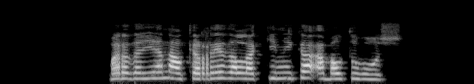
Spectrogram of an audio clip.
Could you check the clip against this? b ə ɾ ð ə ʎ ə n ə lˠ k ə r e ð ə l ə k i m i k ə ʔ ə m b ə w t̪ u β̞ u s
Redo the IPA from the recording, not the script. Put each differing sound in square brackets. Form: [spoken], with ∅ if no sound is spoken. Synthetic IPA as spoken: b ə ɾ ð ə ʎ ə n ə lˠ k ə r e ð ə l ə k i m i k ə ʔ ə m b ə w t̪ u β̞ u s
